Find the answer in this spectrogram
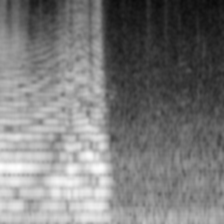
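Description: Trombone holding one long steady note that stops about a second in.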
